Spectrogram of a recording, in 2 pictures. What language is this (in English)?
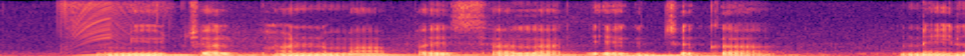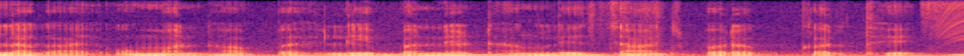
Chhattisgarhi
